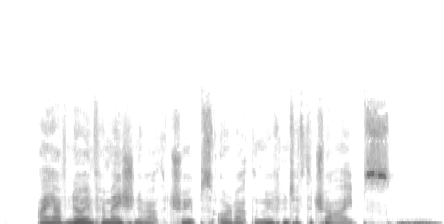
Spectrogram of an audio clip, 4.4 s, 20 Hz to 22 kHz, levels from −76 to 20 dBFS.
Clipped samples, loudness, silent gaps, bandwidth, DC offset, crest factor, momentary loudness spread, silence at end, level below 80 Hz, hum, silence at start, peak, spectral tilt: under 0.1%; -29 LUFS; none; 12 kHz; under 0.1%; 16 dB; 10 LU; 0.05 s; -50 dBFS; none; 0.4 s; -14 dBFS; -6 dB/octave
